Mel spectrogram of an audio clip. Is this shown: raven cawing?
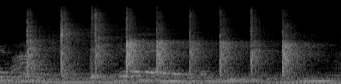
no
